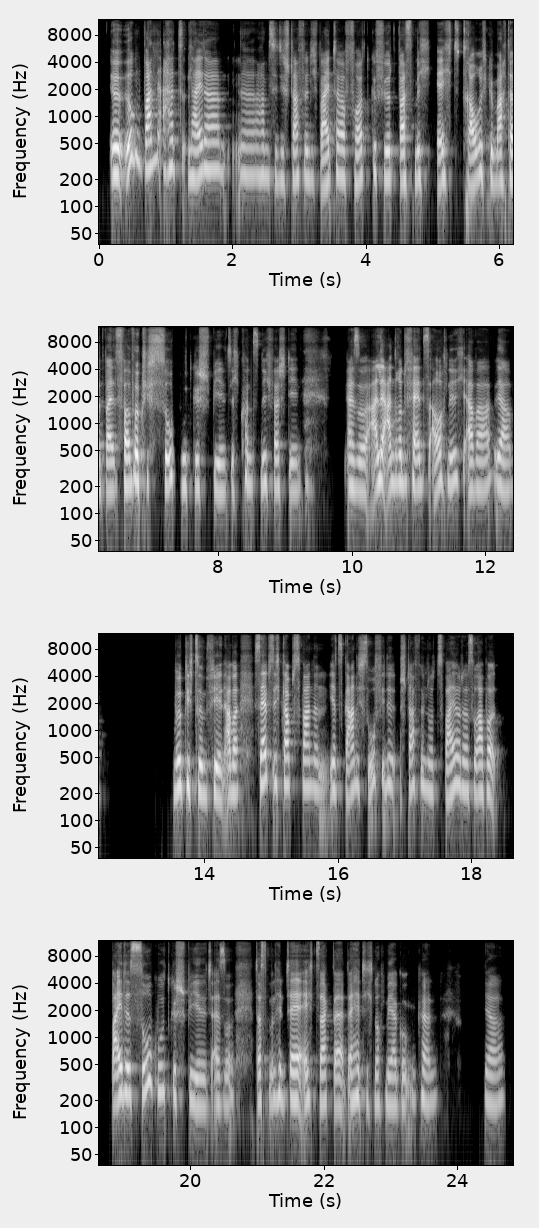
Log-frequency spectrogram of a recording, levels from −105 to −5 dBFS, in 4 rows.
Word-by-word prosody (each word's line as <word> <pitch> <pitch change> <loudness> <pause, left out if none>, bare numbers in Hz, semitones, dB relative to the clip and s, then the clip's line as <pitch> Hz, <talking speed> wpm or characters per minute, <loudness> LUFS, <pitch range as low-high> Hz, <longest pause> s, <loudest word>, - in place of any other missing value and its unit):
ir 225 0 +7
irgendwann 310 -3 +5
hat 270 +2 -2
leider 245 +4 +2 0.2
äh, - - -12
haben 225 -1 -6
sie 210 -2 -7
die 200 - -8
Staffel 200 +1 -3
nicht 205 -2 -13
weiter 200 +6 +2
fortgeführt, 210 +1 -3
was 195 0 +3
mich 210 0 -5
echt 210 +4 -2
traurig 195 +7 +1
gemacht 195 0 +1
hat, 195 -1 +3
weil 185 0 +6
es 185 - -8
war 210 0 +7
wirklich 230 -1 +5
so 210 +4 +2
gut 200 0 -6
gespielt. 185 -2 -4
Ich 190 - -9
konnte 215 -4 -5
es 220 - -13
nicht 215 +1 -4
verstehen. 195 -2 -4 0.7
Also, 195 -2 +1
alle 220 +5 +5
anderen 220 +4 +3
Fans 205 -2 +2
auch 220 +4 0
nicht, 225 +2 -3
aber 190 +2 0
ja. 190 -3 0 1.1
Wirklich 230 0 +2
zu 215 - +4
empfehlen. 200 -2 +1
Aber 205 +1 +5 0.2
selbst 260 +1 +4
ich 255 - -3
glaube, 245 -1 +4
es 245 - -10
waren 235 0 +2
dann 225 - -8
jetzt 220 0 -4
gar 215 - +3
nicht 235 -1 -7
so 285 - -5
viele 245 -3 -7
Staffeln, 240 +1 -5
nur 210 -1 -6
2 210 +3 -1
oder 225 -3 -2
so, 215 -1 -4
aber 210 0 0 0.4
beide 235 0 +5
so 235 +7 +1
gut 250 -1 -6
gespielt, 180 -6 -4
also 190 +1 -6 0.3
dass 195 0 -4
man 205 - -7
hinterher 205 -2 +2
echt 200 +2 -3
sagt: 195 0 -1
„Da 180 - +1
da - - -5
hätte 210 +1 -3
ich 200 0 -11
noch 185 -1 -8
mehr 185 -2 -4
gucken 185 +3 -10
können." 200 -1 -6 0.7
Ja. 195 +1 -7
210 Hz, 190 wpm, -23 LUFS, 195-225 Hz, 1.1 s, ir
